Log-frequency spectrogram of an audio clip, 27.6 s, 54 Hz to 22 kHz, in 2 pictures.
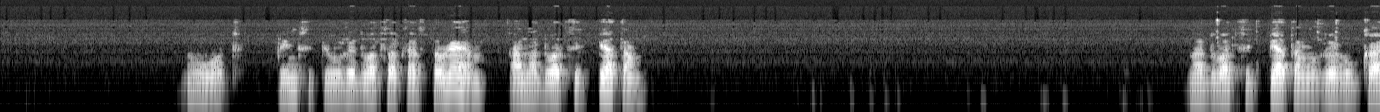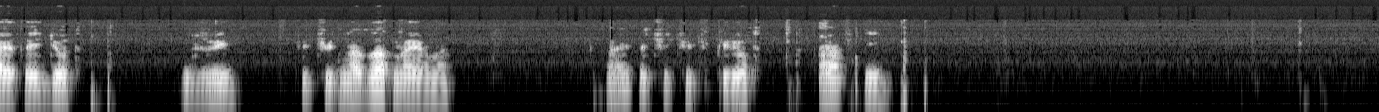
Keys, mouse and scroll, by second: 13.1 click, 14.6 g, 17.6 click, 19.7 g, 21.6 a, 22.2 i, 22.7 space, 23.9-26.5 middle drag, 26.7 KP_2.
